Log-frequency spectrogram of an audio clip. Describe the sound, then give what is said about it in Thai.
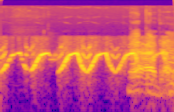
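A wailing ambulance siren passing on the road sweeps up and down in a fast, repeating pattern, loud, with a second harsher siren tone joining near the end. “หลีกทางให้รถพยาบาลหน่อยนะคะอาสัญญาณเร่งด่วนมาเลยทีเดียวนะคะรถพยาบาลหรือว่าเขาเรียกอะไรนะแอบูเลนต์”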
